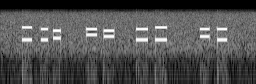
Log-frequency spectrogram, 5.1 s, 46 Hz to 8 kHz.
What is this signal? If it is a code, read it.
DTMF, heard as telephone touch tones, dialled by hand, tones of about 180 ms, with phone line noise. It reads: 324 07 23 82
